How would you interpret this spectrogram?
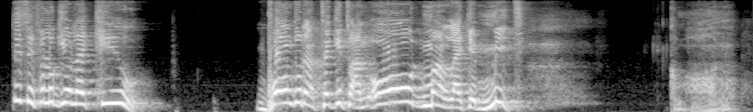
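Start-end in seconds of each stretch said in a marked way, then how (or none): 0.1-5.2 full-on, raised, high-pitched shouting. Arguing about a girl taken to an old man: shouting. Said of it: "You're shouting".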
